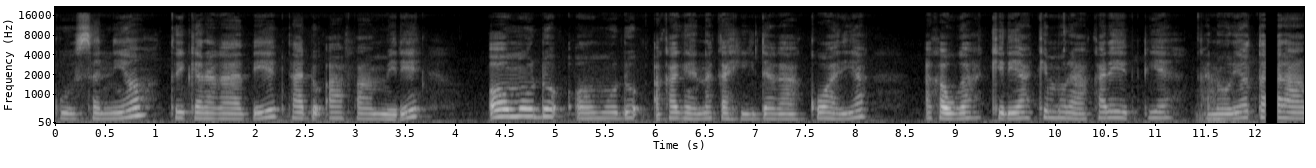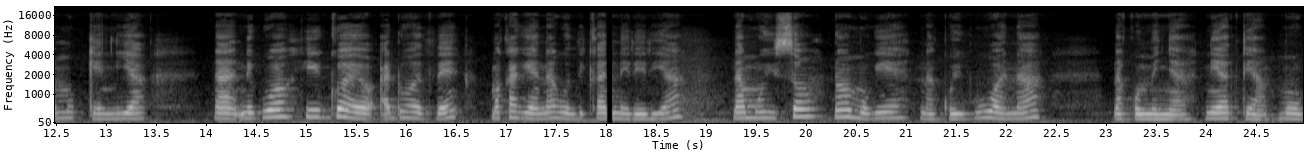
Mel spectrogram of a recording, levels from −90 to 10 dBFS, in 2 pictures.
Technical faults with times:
12.10-12.23 Bluetooth stall
18.00-18.07 Bluetooth stall

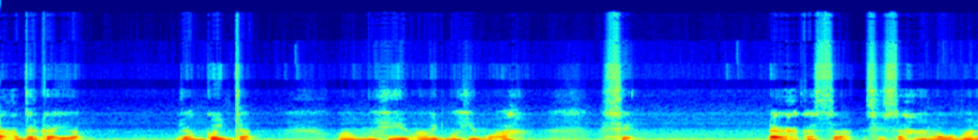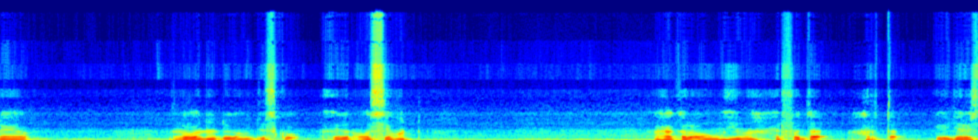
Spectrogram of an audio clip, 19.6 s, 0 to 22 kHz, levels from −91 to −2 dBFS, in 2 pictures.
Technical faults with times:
0.00-19.56 Opus compression

